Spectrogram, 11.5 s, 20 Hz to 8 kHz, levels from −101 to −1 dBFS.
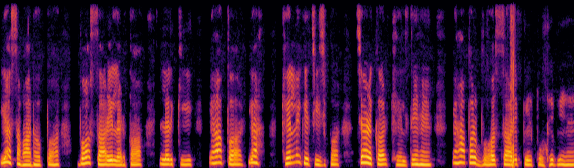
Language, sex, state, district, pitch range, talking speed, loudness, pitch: Hindi, female, Bihar, Lakhisarai, 200-255 Hz, 130 wpm, -18 LUFS, 215 Hz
